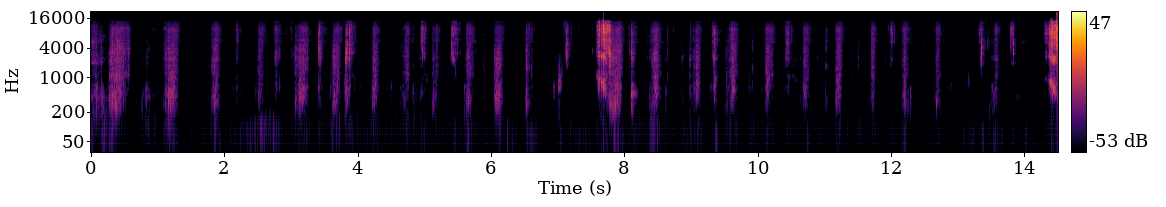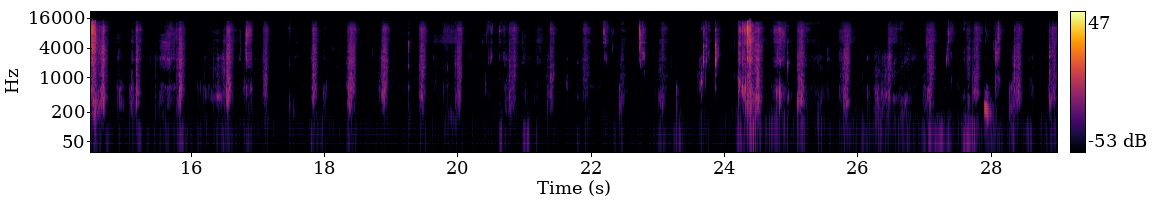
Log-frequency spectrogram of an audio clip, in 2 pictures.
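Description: Crisp panipuri shells crunching as they are bitten whole, then close-miked chewing full of small crackles. A loud crunch comes about every seven to ten seconds: four bites in all.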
